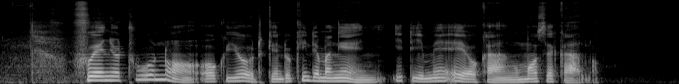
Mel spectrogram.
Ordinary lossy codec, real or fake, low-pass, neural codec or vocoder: none; real; none; none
